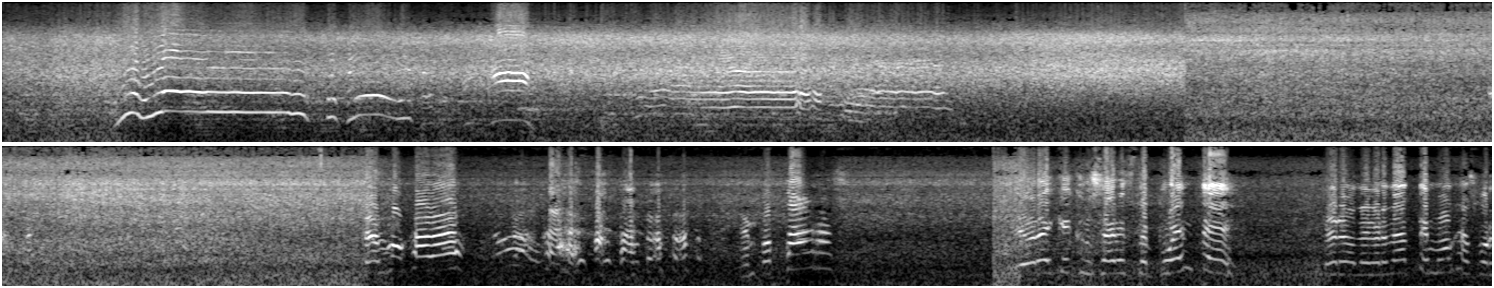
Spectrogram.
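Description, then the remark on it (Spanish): A loud, steady roar of heavy falling water and spray from a waterfall while it is raining, strongest in the first half and easing later, with people talking and calling out over it. “Empezamos a mojar porque aquí cae mucha agua.”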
